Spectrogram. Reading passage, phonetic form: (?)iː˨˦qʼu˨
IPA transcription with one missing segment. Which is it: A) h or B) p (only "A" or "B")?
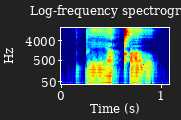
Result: B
